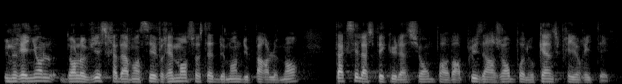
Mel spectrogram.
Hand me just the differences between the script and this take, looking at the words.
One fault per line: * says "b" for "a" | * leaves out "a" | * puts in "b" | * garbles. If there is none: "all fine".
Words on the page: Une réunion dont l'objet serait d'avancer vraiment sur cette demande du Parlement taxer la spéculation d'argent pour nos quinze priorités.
* puts in "pour avoir plus"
